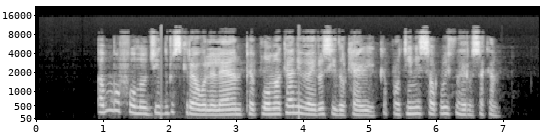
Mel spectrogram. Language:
Central Kurdish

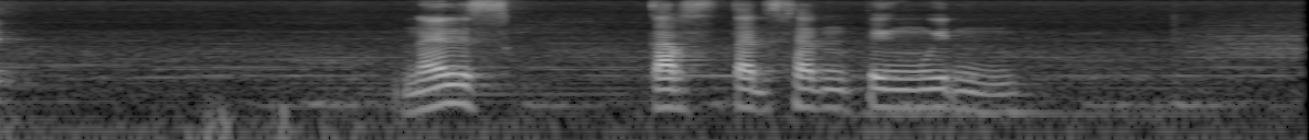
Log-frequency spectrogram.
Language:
Javanese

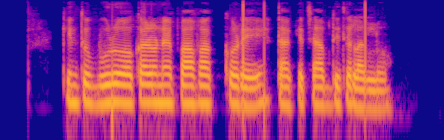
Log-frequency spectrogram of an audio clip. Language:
Bangla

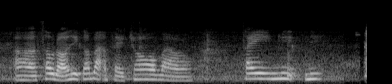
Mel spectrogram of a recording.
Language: Vietnamese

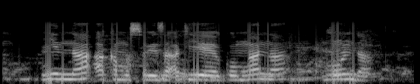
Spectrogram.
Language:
Kinyarwanda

